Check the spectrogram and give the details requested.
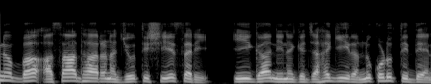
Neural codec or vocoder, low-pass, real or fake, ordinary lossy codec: none; 7.2 kHz; real; none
